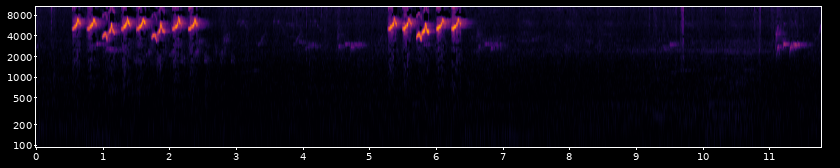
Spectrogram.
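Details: Cinereous Tit song played as a lure recording to provoke other birds into answering: two bursts of rapid, high, sharp chirped notes, each lasting one to two seconds and separated by a few seconds of near silence with faint background sounds.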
